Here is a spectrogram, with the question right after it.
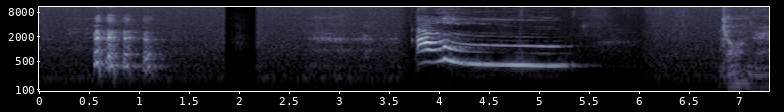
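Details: Female Basenji Ginger Snap, a year and a half old, filmed indoors in November 2013 while coaxed to talk: one long, clear yodel that starts high and slides down into a steady tone, with brief human voices before and after.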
